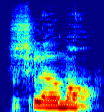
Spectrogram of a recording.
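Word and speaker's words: שְׁלֹמֹה: Solomon is Shlomo. Shlomo. Okay, that's how it is pronounced.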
